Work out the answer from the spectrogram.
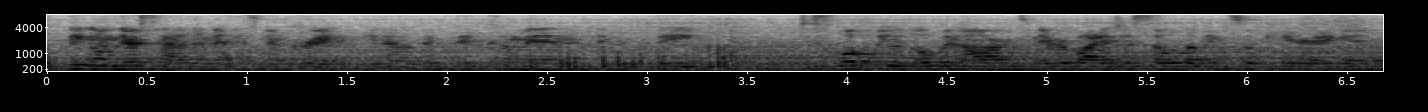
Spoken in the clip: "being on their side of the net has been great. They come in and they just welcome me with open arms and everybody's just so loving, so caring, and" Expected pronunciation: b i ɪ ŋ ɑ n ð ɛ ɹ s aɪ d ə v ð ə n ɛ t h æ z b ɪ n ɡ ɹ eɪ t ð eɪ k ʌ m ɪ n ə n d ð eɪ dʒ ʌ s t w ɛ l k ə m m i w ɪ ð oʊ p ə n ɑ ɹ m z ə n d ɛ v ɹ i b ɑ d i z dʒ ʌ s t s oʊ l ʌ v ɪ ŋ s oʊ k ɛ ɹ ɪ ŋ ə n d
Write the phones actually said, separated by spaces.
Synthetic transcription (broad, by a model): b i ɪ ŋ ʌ n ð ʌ ɹ s aɪ d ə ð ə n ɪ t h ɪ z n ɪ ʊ ɡ ɹ eɪ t ð eɪ k ʌ m ɪ n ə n ð eɪ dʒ ʌ s t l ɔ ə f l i w ɪ ð oʊ p ə n ɑ ɹ m z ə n ɛ v ɹ i b ɑ d i z dʒ ʌ s t s oʊ l ʌ v ɪ ŋ s oʊ k ɛ ɹ ɪ ŋ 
